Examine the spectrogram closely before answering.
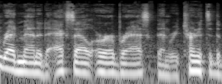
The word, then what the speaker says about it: Urabrask: Urbarisk. Yes, Urabrask.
